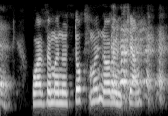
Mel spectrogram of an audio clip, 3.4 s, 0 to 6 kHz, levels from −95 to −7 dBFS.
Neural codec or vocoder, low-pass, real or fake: autoencoder, 48 kHz, 128 numbers a frame, DAC-VAE, trained on Japanese speech; 5.4 kHz; fake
